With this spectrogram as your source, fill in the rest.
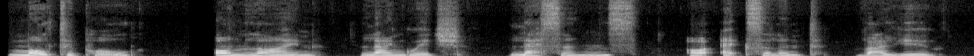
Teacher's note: a word final l sound which would be dark if followed by silence or by a consonant sound becomes clear because it's followed by a vowel sound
